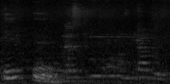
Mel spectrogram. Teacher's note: देख लो, होंठ लोमड़ी की तरह आगे जाएंगे। किससे बोले जाते हैं, होंठ से।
